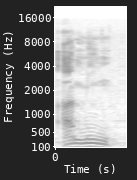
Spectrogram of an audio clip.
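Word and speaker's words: Амінь: entoada a palavra amém só que o craniano clássico Amém se pronuncia a mim eu fico muito feliz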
